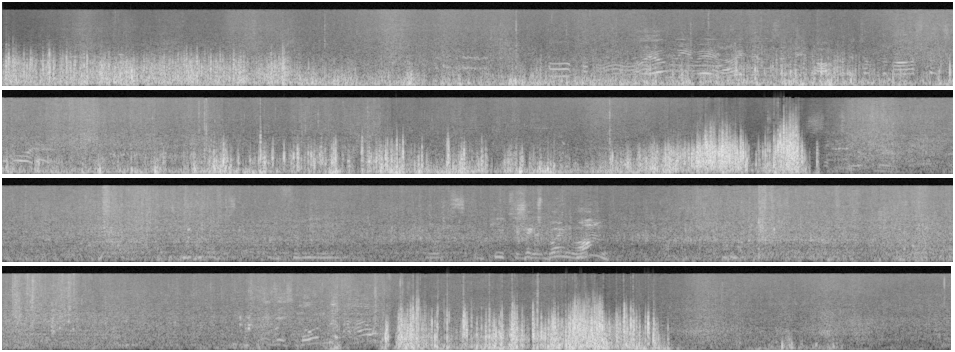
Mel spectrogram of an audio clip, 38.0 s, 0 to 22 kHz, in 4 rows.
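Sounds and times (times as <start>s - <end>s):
sea rushing along hull: 0.0s - 38.0s
wind buffeting microphone: 0.0s - 38.0s.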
